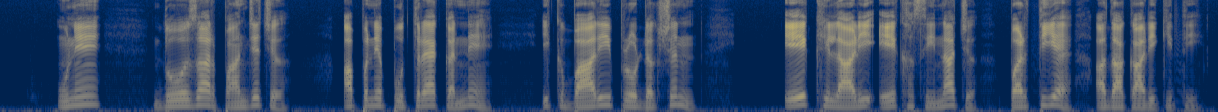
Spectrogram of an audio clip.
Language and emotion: Dogri, neutral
